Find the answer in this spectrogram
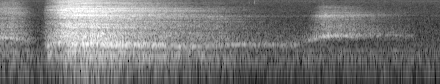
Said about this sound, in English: The dragon coughed twice miserably, then let out a huge breath of smoke.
